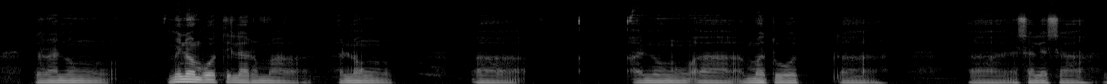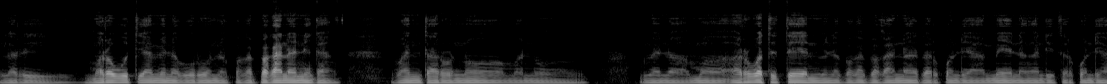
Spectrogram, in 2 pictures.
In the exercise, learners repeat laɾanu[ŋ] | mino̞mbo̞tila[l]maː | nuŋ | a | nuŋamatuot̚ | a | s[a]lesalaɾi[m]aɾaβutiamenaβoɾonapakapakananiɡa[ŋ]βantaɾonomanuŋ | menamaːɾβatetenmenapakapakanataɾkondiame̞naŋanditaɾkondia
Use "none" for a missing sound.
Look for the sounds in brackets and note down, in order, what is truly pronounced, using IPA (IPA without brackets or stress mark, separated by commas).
ŋ, ɾ, a, m, ŋ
